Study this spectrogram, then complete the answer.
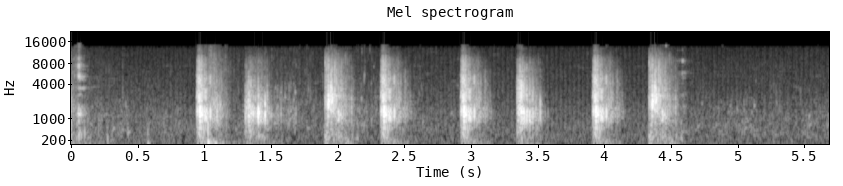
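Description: Blocks of earth and stone crunch as they are dug out, in quick regular knocks.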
